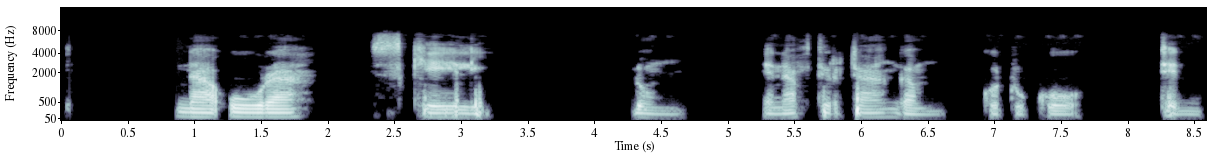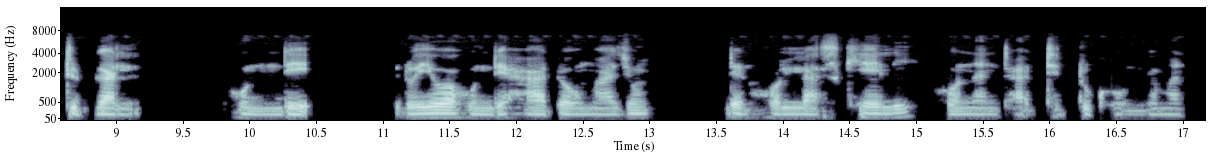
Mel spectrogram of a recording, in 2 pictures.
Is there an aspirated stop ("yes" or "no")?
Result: yes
